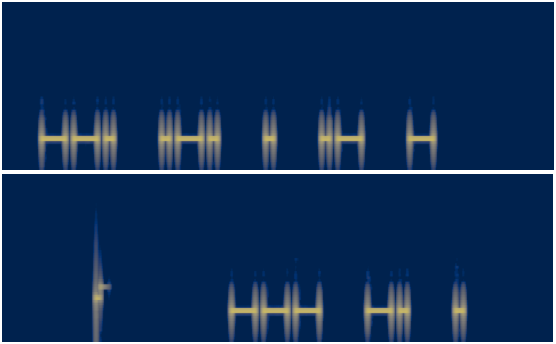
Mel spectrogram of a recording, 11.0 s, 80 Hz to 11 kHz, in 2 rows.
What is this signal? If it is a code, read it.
Morse code, heard as a keyed tone, about 16 wpm, spaced as for 11 wpm, 700 Hz. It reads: GREAT ONE
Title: 2x Character Spacing - Top 300 Words - 15wpm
